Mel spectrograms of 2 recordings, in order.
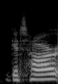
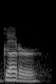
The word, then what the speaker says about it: Qatar: And when I say Qatar, I feel like saying guitar. It's a guitar base. Wow. There's actually a lot of people who pronounce it guitar and gutter.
